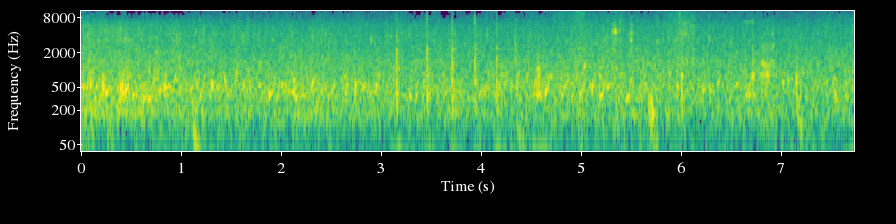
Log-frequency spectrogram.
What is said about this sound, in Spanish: Deja el papel en el agua y la corriente se lo lleva.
